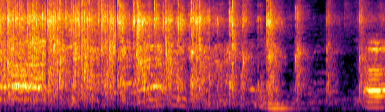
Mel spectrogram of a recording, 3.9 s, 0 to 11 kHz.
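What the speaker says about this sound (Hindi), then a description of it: "जोरदार तालियां" Loud applause and patterned clapping from a crowd at a Ward 10 campaign gathering for INLD candidate Ankush Nishad, dense at first and then thinning into scattered sharp claps, with a voice speaking over it.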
